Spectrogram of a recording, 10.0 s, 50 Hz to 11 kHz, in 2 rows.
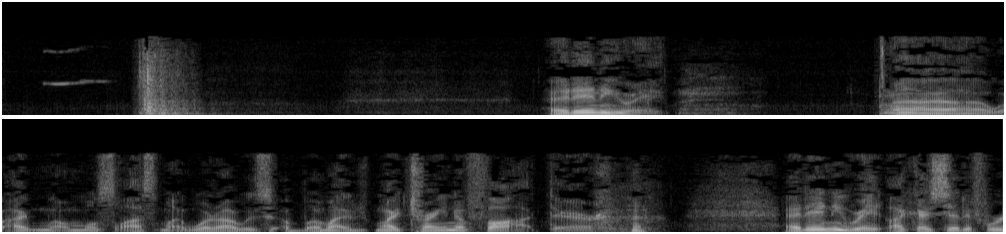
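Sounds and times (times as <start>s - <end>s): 
door squeal: 0.0s - 1.0s
door being shut with a dull thud: 0.3s - 1.2s
speech: 2.8s - 3.4s, 4.4s - 10.0s.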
